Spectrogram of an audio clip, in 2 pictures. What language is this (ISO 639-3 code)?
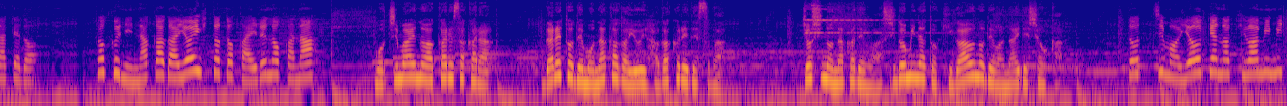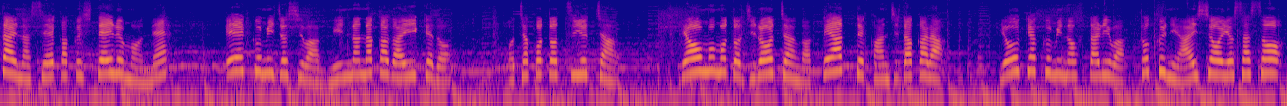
jpn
